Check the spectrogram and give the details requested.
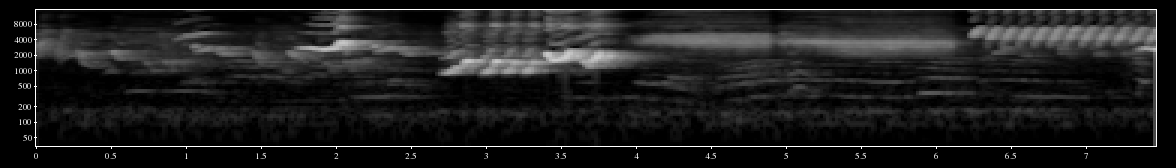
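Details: White-rumped shama performing a varied song of slurred whistles, a loud harsh chattering burst, long steady buzzy notes and a rapid high rattling trill at the end.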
